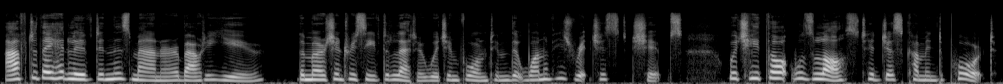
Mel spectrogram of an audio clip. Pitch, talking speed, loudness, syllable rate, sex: 215 Hz, 205 wpm, -20 LUFS, 5.2 syllables/s, female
